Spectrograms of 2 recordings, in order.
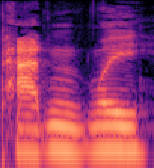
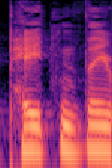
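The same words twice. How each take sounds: First: The word is said the American way. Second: The word is said the British way. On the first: "rather than patently here in the U S" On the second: "a Britishism to say patently"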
